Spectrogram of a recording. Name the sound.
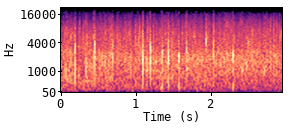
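audience applause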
